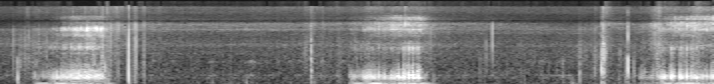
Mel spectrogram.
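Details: Sleeping Boxer puppy giving rhythmic low snores, three rumbling breaths spaced roughly two seconds apart with faint clicks and rustles in the quiet gaps indoors.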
